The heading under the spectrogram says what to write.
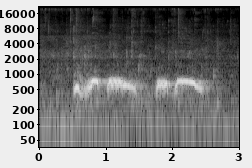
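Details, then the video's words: Spotted dove cooing in the Hạp Bổi voice style: two low, mellow coo phrases, each a short note followed by a longer rolling coo, over quiet background hiss. "Tiếng chim cu gáy Giọng Hạp Bổi"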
